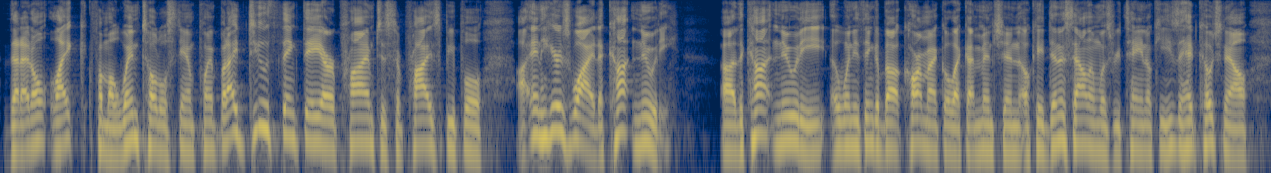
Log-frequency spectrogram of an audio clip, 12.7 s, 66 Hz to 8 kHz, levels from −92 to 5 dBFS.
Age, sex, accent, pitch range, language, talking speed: 40-59, male, American, 130-155 Hz, English, 225 wpm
